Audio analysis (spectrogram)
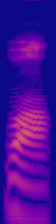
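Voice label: "wo4", Cantonese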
